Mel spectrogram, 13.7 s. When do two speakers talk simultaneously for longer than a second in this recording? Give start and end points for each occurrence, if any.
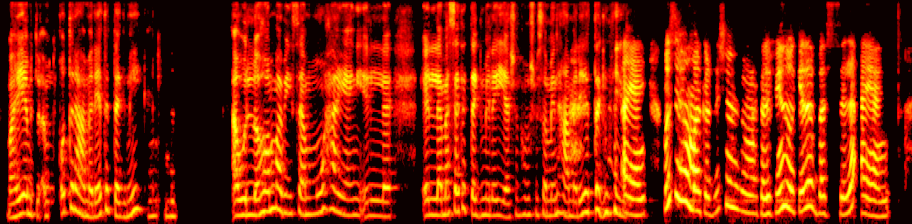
none

